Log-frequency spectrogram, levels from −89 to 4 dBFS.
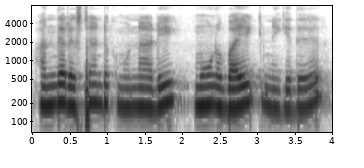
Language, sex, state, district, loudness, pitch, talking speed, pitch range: Tamil, female, Tamil Nadu, Kanyakumari, -16 LUFS, 190 Hz, 90 wpm, 180-205 Hz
